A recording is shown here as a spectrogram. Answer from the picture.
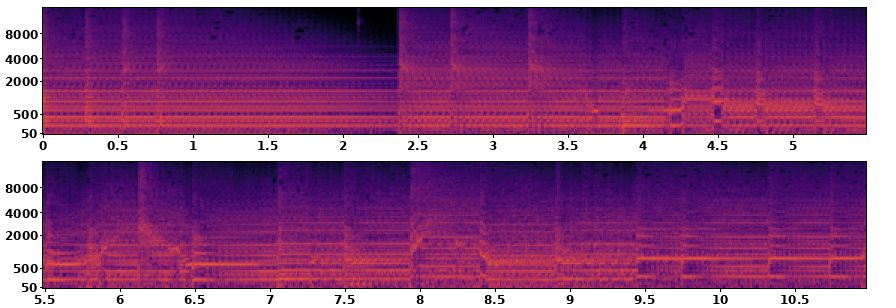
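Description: Heavily distorted sampled sound played through saturation and overdrive as held chords: a dense, gritty buzzing drone that changes pitch about two and a half seconds in and again near seven, eight and nine and a half seconds.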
